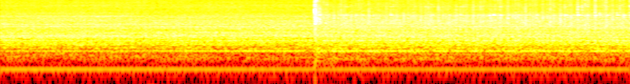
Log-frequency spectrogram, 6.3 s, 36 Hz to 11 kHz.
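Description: A 1940s Qualos metal lathe runs at its highest speed, a steady, fairly quiet mechanical hum with faint whine, broken once midway by a single sharp click before the drone carries on evenly.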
